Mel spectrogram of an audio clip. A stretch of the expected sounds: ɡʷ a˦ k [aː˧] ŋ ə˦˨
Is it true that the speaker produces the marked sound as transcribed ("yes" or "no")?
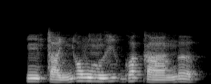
no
